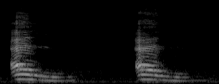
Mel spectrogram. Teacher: The tip of the tongue is blocking the sound and the air from going through. So it's coming from the sides of the tongue. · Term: Inhiraaf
